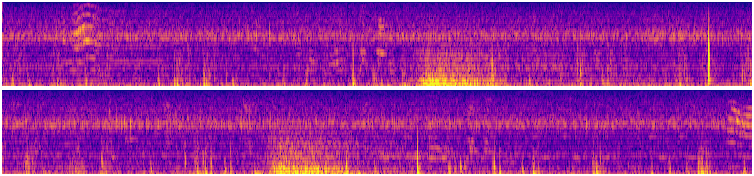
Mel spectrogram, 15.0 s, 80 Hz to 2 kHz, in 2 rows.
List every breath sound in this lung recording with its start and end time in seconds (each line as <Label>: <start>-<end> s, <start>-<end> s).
Inhalation: 4.09-5.12 s, 10.09-11.12 s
